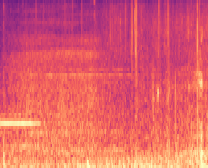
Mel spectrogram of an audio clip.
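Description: Faint rustling of a tracksuit jacket, with a few soft crackles, as the shoulders are slowly rolled back, over quiet room tone.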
